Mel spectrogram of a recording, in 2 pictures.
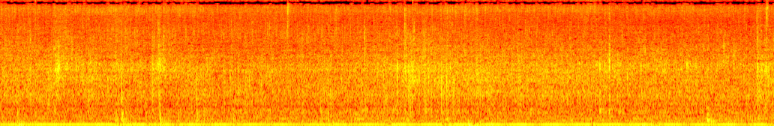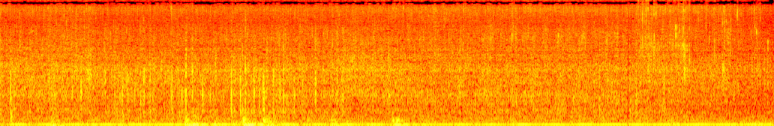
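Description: Chicken pieces frying in soy sauce in a nonstick pan, a steady crackling sizzle over a low steady hum, with the spoon occasionally stirring the pieces. Near the end, water begins pouring into the pan.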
